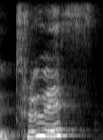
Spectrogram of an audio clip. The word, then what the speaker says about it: Truus: Okay, so Truus, which is, I like to say her name, and I looked it up, and that's how you pronounce it.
